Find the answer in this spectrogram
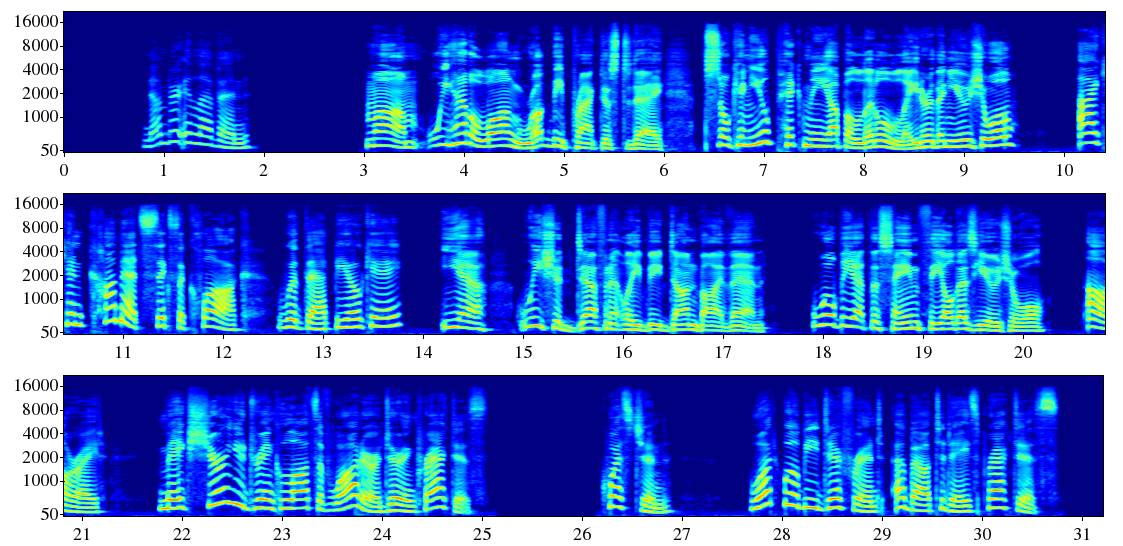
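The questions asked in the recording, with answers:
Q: What will be different about today's practice?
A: It will be longer than usual.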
